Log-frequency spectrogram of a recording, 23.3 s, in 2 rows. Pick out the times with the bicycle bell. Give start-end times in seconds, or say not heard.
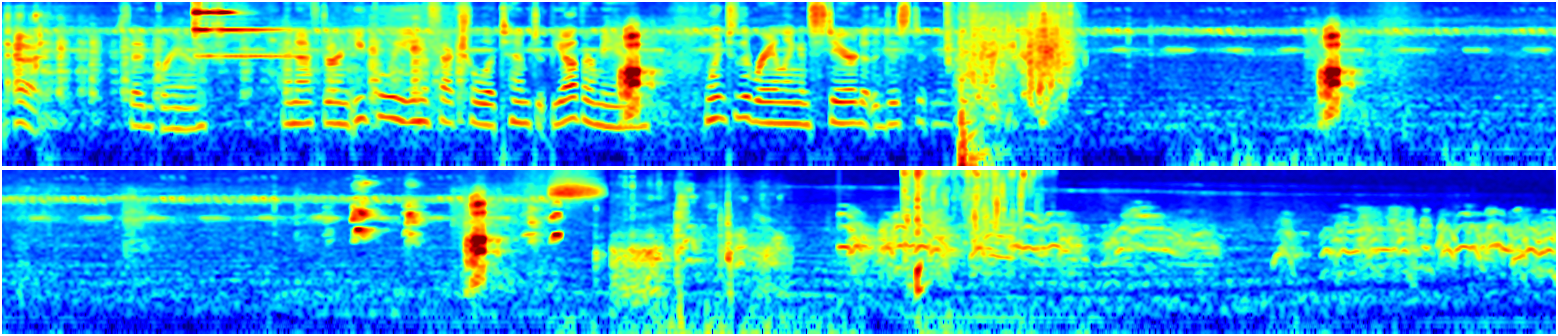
1.4-2.2.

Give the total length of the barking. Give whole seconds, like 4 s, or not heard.
13 s.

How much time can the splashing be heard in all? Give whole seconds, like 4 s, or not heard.
2 s.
